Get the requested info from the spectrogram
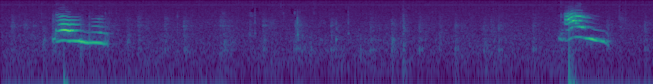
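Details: Pet cat eating the food it was fed, two strained meows about five seconds apart, the second higher and more wavering, faint clicks in the quiet gap.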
